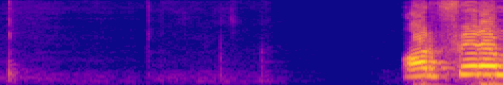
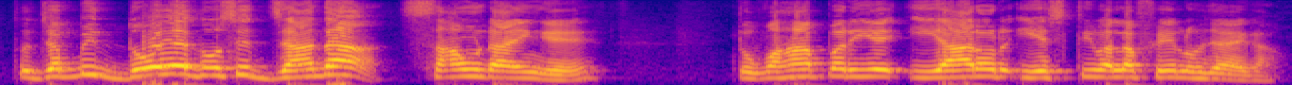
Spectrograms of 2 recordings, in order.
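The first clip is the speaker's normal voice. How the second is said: normal talking voice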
